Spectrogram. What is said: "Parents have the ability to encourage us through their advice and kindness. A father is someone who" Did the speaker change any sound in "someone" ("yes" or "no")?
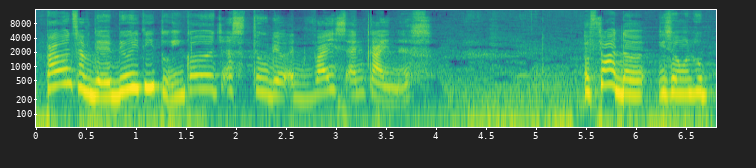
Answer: yes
